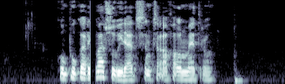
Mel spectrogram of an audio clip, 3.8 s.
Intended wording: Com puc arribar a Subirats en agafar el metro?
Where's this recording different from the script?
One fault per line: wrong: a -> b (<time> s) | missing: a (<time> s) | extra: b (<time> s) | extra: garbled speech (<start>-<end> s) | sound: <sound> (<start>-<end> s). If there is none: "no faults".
sound: dropout (1.2-1.3 s)
wrong: en -> sense (1.9 s)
